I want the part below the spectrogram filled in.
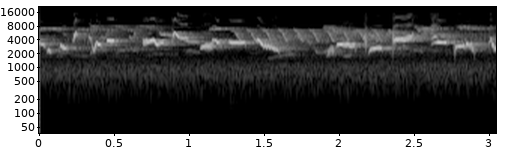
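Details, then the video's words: Eurasian blackcap in full song: a continuous rich fluty warble of clear whistled notes and rapid flourishes, loud and unbroken, with no other sounds. "Blackcap Bird Song"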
